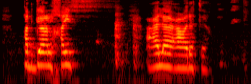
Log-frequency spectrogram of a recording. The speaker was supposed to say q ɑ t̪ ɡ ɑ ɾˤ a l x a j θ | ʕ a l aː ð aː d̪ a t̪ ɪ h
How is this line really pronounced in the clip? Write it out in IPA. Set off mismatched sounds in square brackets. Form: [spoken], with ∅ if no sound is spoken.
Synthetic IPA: q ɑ [d̪] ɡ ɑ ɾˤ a l x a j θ | ʕ a l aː [ʕ] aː d̪ a t̪ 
